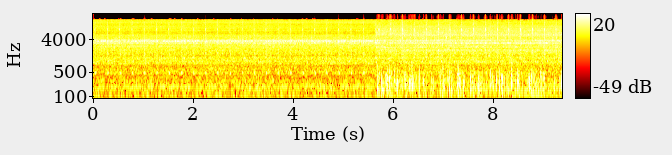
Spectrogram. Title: Lifter tick and spinning pushrod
